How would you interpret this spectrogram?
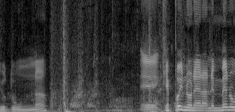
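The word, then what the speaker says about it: Udûn: Solo che ho sbagliato a dirlo e nel video pronuncio fiamma di Udur al posto di Udun.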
